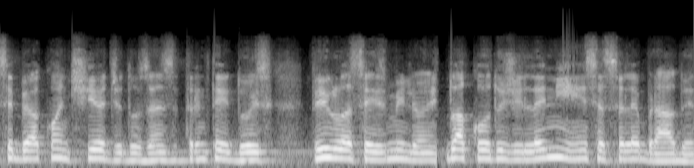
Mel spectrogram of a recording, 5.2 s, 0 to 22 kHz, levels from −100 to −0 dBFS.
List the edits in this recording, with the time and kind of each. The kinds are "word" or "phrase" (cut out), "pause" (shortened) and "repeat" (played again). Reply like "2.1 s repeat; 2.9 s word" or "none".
3.3 s phrase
